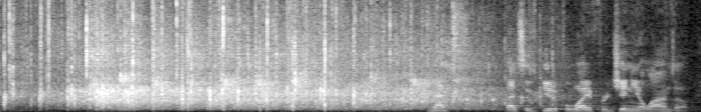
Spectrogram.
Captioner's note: applause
